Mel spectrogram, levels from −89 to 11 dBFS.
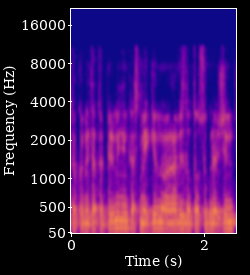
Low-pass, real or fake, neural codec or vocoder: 10.8 kHz; real; none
